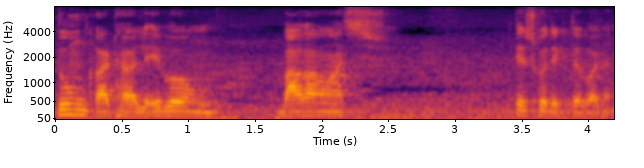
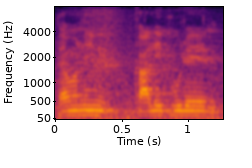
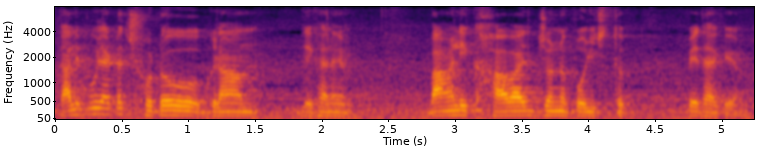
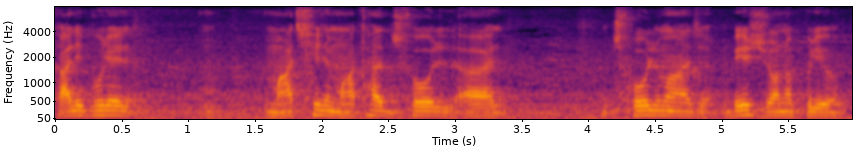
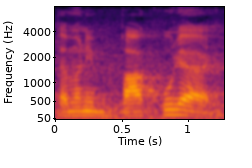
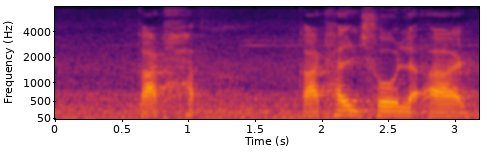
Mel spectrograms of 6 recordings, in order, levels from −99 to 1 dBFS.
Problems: constant background noise, continuous background conversations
